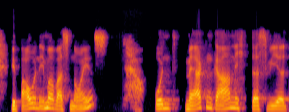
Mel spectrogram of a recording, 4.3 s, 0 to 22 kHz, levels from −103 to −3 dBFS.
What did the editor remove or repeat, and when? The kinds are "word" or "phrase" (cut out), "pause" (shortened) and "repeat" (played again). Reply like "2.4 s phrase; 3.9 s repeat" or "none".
none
